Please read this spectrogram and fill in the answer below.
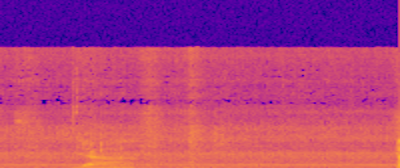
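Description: A steady low background hum with a faint steady tone, under a pause in a man's talk. A single short murmured 'yeah' from him comes about a second in.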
